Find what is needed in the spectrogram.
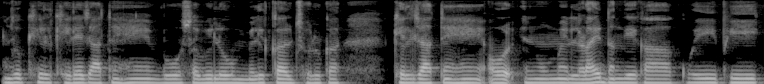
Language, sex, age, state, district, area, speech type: Hindi, male, 18-30, Rajasthan, Bharatpur, rural, spontaneous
